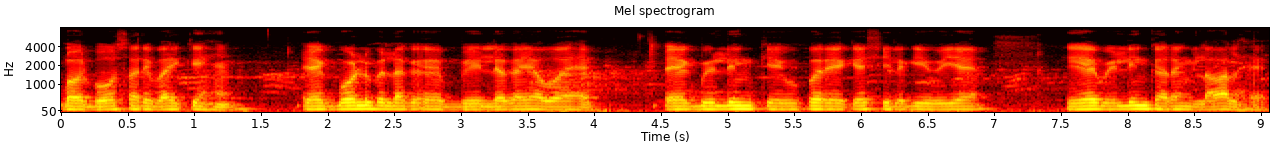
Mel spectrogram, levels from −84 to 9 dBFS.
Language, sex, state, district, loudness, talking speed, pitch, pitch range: Hindi, male, Rajasthan, Bikaner, -18 LUFS, 170 wpm, 110 Hz, 105-115 Hz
